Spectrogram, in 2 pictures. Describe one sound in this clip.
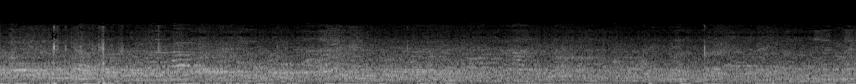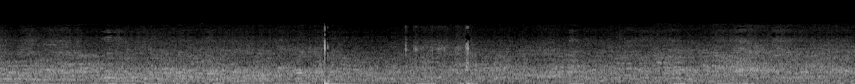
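A crowd of people murmurs and chats in a large echoing room.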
